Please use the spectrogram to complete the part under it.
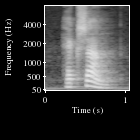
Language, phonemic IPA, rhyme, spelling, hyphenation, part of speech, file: Dutch, /ɦɛkˈsaːn/, -aːn, hexaan, he‧xaan, noun, Nl-hexaan.ogg
- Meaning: hexane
